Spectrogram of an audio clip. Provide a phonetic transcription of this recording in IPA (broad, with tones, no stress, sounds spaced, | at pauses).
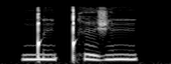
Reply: ŋ͡ǃ ĩ˦ ǃʰ e˦˨ ʒ ĩ˦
